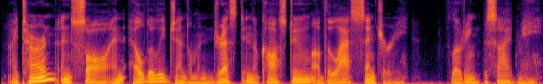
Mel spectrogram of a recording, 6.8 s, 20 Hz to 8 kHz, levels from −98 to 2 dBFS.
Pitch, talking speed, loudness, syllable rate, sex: 90 Hz, 160 wpm, -19 LUFS, 5.1 syllables/s, male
